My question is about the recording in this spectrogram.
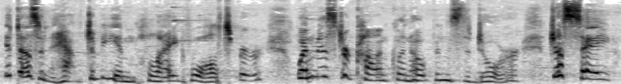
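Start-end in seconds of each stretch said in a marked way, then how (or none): none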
